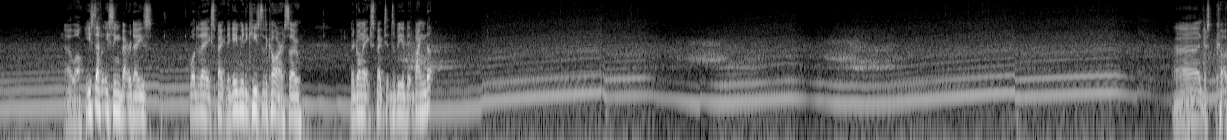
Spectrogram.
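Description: A racing car engine hums steadily, rising and falling in pitch as it shifts gears.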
